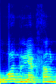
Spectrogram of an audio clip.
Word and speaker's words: Wurtz: उर्ज रिएक्शन उर्ज रिएक्शन कोई कोई व रिएक्शन भी इसका प्रोनाउंस होता है लोग करता भी है व रिएक्शन हम उर्ज पढ़ेंगे उर्ज रिएक्शन उर्ज वाज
